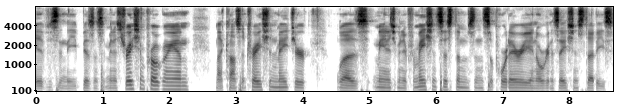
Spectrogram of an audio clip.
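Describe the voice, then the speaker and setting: A man talks with a very deep, low pitch and a slight Kentucky accent. His pitch varies in an ordinary way. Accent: slight Kentucky twang. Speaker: professor. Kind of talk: lecture. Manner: halting, many fillers.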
